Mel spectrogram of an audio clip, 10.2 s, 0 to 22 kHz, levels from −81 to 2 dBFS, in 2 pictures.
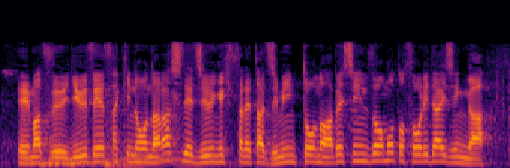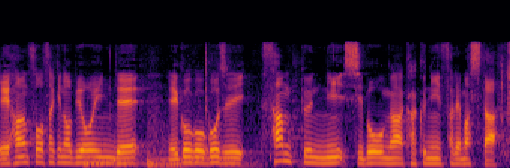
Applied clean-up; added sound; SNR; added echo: none; Drum; 19 dB; none.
